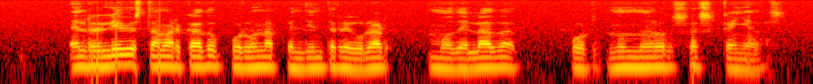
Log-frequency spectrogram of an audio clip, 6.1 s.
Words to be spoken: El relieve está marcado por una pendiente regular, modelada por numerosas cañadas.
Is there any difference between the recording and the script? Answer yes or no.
no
